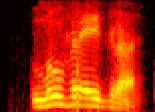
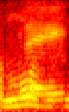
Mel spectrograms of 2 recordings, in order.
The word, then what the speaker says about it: Mourvèdre: Mourvèdre, like moo cow, moo, or Mourvèdre.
